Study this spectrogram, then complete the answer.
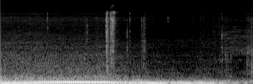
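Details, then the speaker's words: Jeep Cherokee XJ starting right after ignition switch replacement and battery reconnection: deep, even rumble as the engine catches and settles into a steady run with no misses or knocks. Healthy start. "let's see if it starts well there you have it"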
